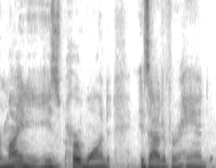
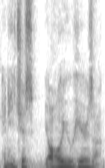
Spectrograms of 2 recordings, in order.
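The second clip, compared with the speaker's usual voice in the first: ordinary talk, nothing marked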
